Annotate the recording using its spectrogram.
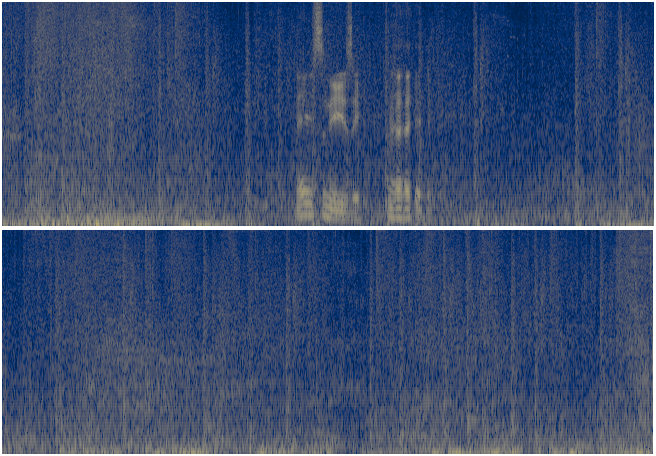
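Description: Gunfire crackles rapidly in a video game.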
